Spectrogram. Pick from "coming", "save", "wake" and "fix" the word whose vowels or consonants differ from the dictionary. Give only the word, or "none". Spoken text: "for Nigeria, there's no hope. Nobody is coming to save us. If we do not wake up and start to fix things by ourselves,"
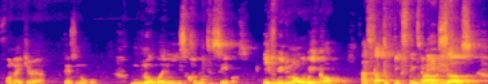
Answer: none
